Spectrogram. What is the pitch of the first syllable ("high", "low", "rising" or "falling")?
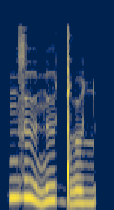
falling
